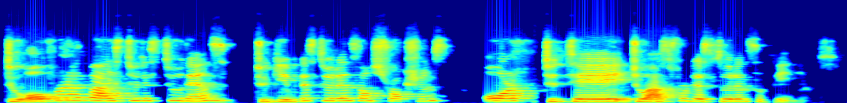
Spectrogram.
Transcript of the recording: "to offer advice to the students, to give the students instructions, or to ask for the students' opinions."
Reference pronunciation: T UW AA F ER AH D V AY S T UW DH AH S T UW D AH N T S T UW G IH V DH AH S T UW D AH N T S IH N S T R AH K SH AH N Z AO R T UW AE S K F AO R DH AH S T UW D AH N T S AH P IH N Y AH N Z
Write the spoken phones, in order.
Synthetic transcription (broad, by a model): T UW AA F ER AH D V AY S T UW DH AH S T UW D AH N T S T UW G IH V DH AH S T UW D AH N T S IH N S T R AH K SH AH N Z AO R T UW AE S K F AO R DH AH S T UW D AH N T S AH P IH N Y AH N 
